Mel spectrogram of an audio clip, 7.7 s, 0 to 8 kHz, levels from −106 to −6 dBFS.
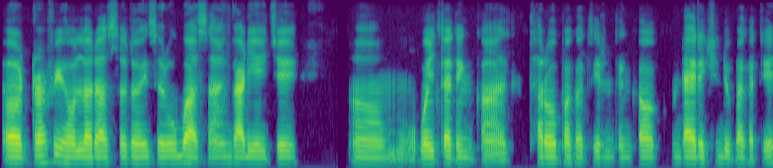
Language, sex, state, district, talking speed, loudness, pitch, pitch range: Konkani, male, Goa, North and South Goa, 115 wpm, -26 LUFS, 110 Hz, 110-115 Hz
